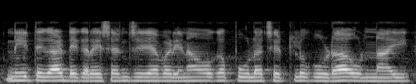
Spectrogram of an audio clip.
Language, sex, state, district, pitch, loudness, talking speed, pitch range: Telugu, male, Telangana, Hyderabad, 170 Hz, -16 LUFS, 115 wpm, 170-175 Hz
